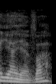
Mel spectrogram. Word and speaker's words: Yahvah: par exemple vous êtes pêcheur si vous ne prononcez pas yayava vous êtes directement un pêcheur si vous dites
